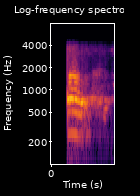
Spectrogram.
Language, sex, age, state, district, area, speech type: Tamil, female, 60+, Tamil Nadu, Thanjavur, urban, conversation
